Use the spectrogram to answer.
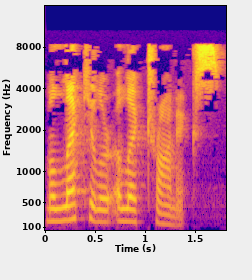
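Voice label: "molecular electronics", English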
